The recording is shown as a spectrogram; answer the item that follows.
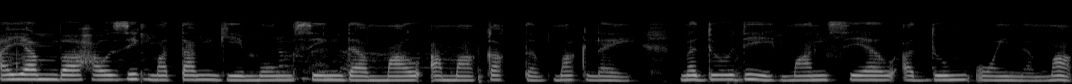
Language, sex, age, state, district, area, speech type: Manipuri, female, 18-30, Manipur, Senapati, urban, read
